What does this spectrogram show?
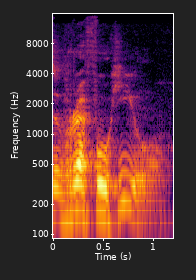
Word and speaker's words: Refugio: Refugio. Or for the folks down in the coastal bend, southern end of Texas, Refugio.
